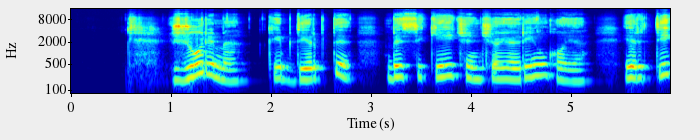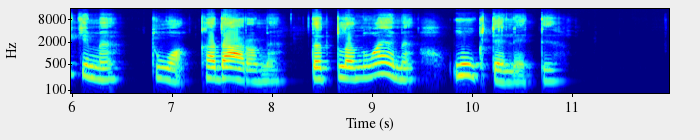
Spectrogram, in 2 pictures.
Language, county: Lithuanian, Vilnius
